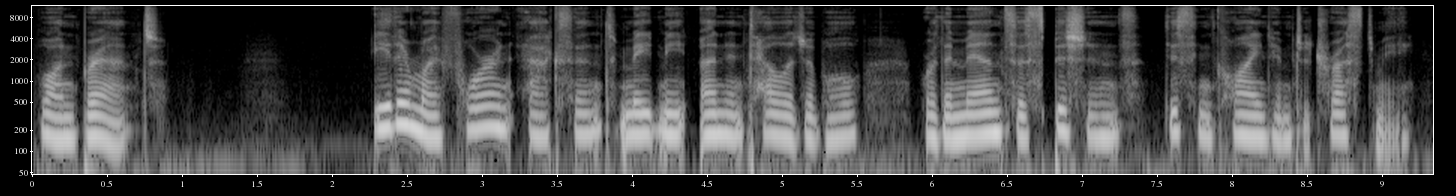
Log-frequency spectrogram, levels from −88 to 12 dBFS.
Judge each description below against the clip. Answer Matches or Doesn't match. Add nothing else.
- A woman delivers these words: Matches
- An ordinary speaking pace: Doesn't match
